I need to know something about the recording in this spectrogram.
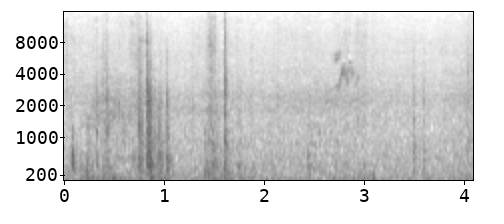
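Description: An old Jeep Cherokee XJ fibreboard headliner board scraping and knocking against the roof and trim as it is slid out of the cabin by hand. There are several sharp knocks in the first two seconds, then quieter rubbing.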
